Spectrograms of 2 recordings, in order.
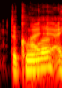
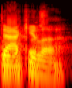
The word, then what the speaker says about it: Dacula: B from daula Georgia did we say that wrong dula he told us how to I think it's dula now that you say it like that because I can see how he wrote it out it's definitely not Dacula it's definitely not but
